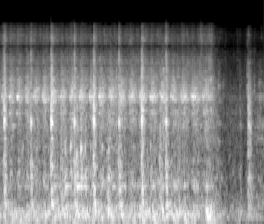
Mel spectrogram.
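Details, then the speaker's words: Sailboat Yanmar diesel after a fuel system breakdown, cranked on the starter to prime and bleed air: steady cranking with a few firing beats that never take hold; air in fuel. "okay at least it tried to kick over it caught a it caught a couple yeah"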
